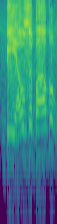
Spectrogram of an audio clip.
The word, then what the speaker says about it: Beelzebub: When they're worshiping Molech, when they're worshiping Ashtaroth and Rimphan and Baal Zebub was a god that they were worshiping, which in the New Testament is pronounced Beelzebub, which is Satan, and Jesus refers to as Satan.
